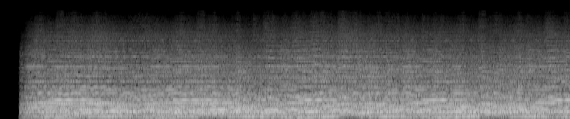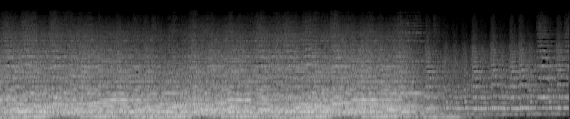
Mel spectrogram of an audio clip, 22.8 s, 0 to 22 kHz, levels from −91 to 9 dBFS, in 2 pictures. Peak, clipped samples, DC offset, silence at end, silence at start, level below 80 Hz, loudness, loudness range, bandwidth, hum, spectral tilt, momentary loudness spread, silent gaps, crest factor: -6 dBFS; under 0.1%; under 0.1%; 0 s; 0.4 s; -40 dBFS; -20 LUFS; 3 LU; 10.5 kHz; none; -7.5 dB/octave; 12 LU; none; 14 dB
